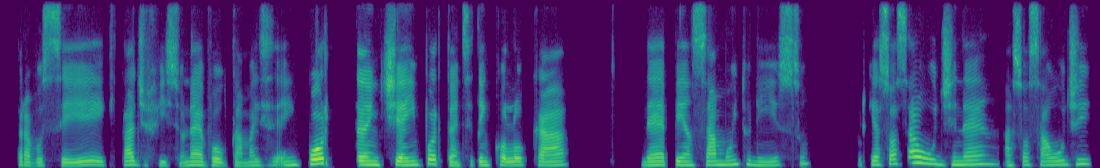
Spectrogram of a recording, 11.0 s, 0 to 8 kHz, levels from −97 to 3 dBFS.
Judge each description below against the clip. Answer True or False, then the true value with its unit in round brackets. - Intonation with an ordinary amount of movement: False (2.3 semitones)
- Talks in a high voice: False (170 Hz)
